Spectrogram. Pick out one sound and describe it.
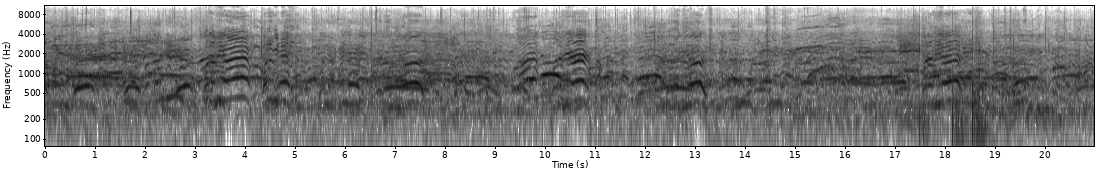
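A crowd of young people shout and chatter excitedly outdoors.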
